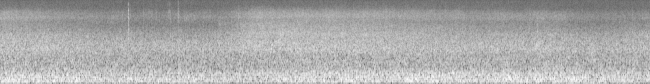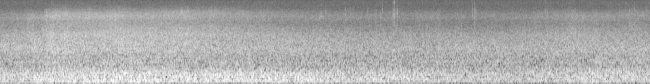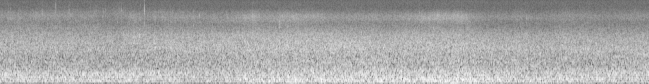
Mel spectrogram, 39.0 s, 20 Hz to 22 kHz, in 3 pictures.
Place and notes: Swallow Cave, Lüdao Township - sound of the waves
Environmental sounds, sound of the waves
Zoom H2n MS +XY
